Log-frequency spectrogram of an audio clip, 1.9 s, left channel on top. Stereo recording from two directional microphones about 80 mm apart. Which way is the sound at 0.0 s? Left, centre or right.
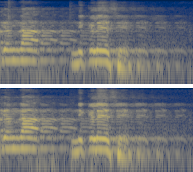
Right.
